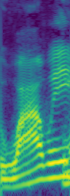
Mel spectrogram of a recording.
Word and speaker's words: Huawei: Or not Huawei. Is that how you say it? Huawei? – Huawei. – That's watch. The official way to say it, yes.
